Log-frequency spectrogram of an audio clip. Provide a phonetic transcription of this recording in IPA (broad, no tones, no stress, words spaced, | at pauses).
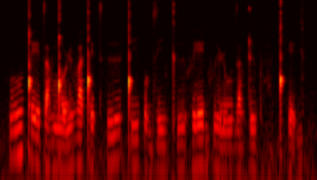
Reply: uːǃeːt̪av ŋ͡ǃoɳɨvaǃe t̪ʰɨː ǃipoɡ zivkʼɨː feːɡfɨːɳuːd̪av ʈɨpʰa̤ ǃʰeɡ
